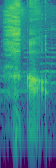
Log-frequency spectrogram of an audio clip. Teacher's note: you can hear your voice kind of cracks, and the tone is even kind of broken. · Term: a croak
